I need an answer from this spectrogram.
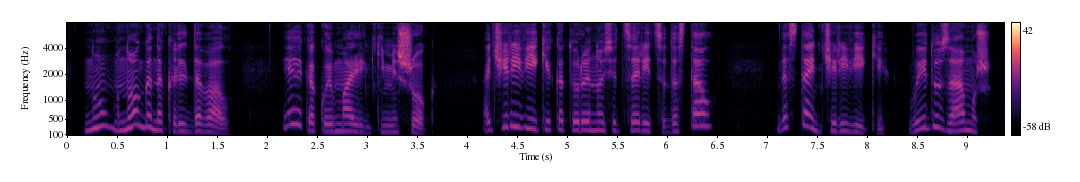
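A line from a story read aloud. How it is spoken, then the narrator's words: Laughing. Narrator (Russian): засмеявшись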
